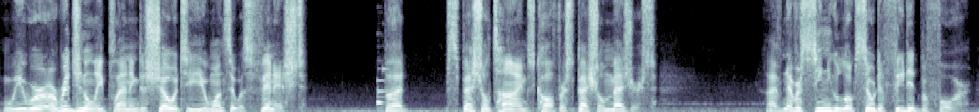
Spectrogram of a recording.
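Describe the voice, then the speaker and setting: A man acting a loyal, reassuring aide in a video game, with a measured, polite delivery. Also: fairly high pitch, a bit bright, lightly acted. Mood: earnest, formal.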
